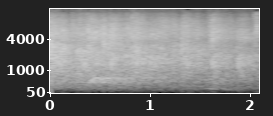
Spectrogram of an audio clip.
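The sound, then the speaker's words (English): Steady applause from a church audience for a pastor, a dense wash of many hands clapping at an even, moderate loudness throughout, with no one speaking over it. “As we lean into, clap for her.”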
